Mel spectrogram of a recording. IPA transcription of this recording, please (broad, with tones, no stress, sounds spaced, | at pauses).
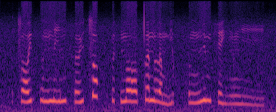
t͡s ɔː˨˥ j kʷ ɐ˨˧ n n̪ iː˨˧ m h ɵ˨˥ ɥ t͡s ɔː˥ k̚ f ɵ˨ t̚ n̪ ɔː˧ t̪ ɐ˧ n l ɐ˨˩ m j ʊ˧ k̚ h ʊ˨ ŋ n̪ yː˧ m h e˨˩ j ŋ ɐ˨ ŋ iː˨˩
